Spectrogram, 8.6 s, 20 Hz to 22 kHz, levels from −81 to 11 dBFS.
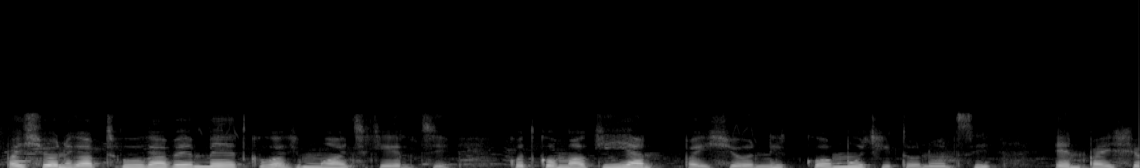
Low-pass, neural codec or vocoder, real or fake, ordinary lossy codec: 7.2 kHz; none; real; none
